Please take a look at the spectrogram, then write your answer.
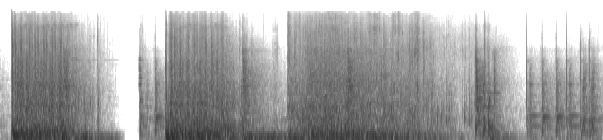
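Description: Bro Caesar's gun in the Broforce video game firing, loud sustained bursts of rapid gunfire broken by a brief pause, then another long volley trailing off into scattered shots.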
